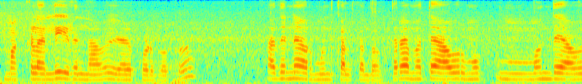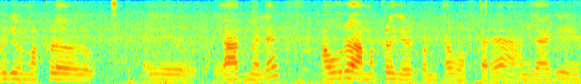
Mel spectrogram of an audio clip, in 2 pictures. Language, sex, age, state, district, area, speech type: Kannada, female, 45-60, Karnataka, Vijayanagara, rural, spontaneous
